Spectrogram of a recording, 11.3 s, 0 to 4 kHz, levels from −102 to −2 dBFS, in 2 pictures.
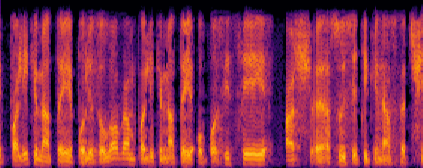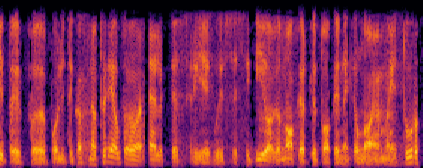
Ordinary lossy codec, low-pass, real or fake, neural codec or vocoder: AAC, 24 kbps; 3.6 kHz; fake; codec, 16 kHz, 4 kbps, FreqCodec, larger model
